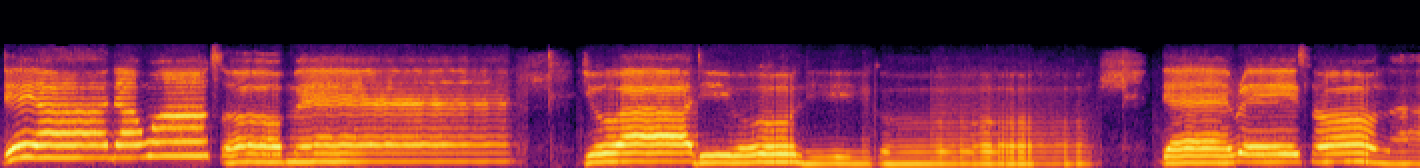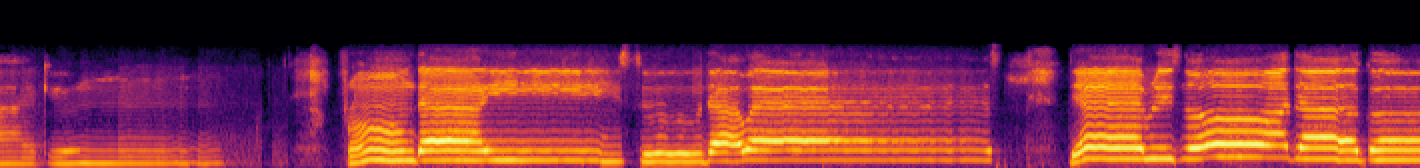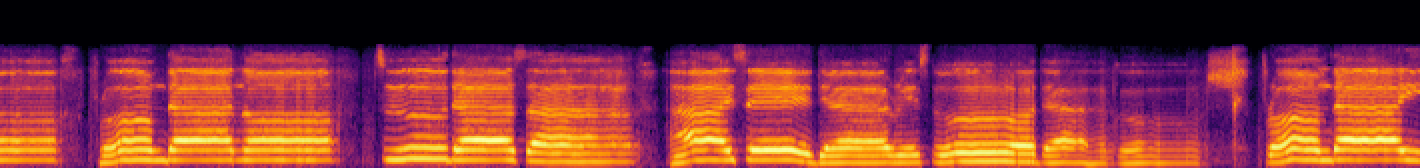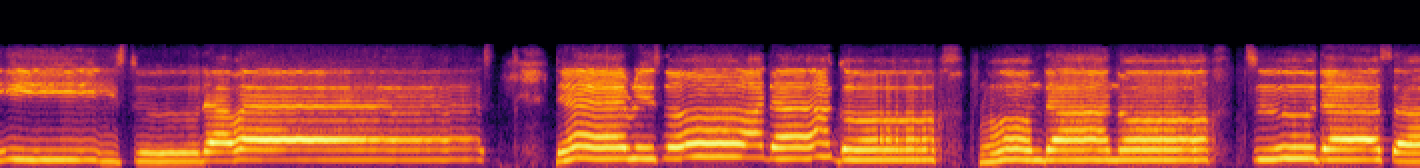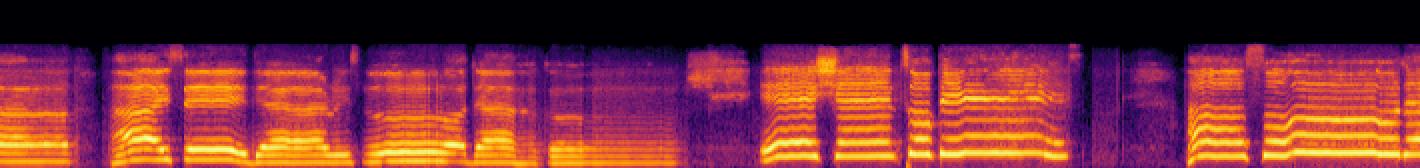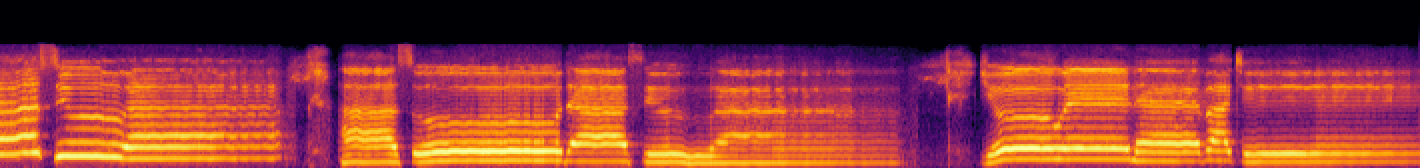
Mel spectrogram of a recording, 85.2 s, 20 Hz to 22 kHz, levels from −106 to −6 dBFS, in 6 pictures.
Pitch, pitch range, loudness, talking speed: 225 Hz, 185-250 Hz, -14 LUFS, 55 wpm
